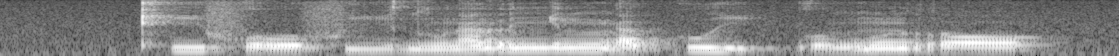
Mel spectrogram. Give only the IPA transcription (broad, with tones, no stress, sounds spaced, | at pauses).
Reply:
kʰ i˦ f oː˨ f iː˦ d ũ˦ ɾ ã˦ r ɲ ɪ˦ n ŋ a˨˦ kʷ iː˦˨ ɡ͡b o˨ ŋ ũ˦ r ɔ˦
